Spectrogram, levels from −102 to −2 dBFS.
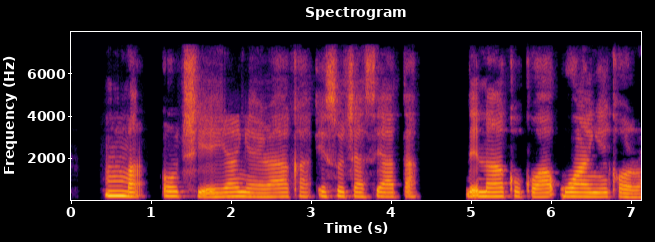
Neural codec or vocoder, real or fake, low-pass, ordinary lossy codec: none; real; 7.2 kHz; AAC, 48 kbps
